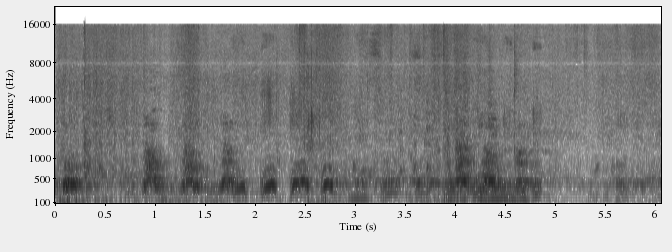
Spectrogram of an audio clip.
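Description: Domestic pigeons cooing, a run of short, low notes repeated several times a second that fades out near the end.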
